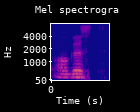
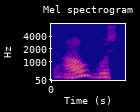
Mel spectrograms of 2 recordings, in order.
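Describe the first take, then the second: First: The first vowel sounds like 'aw'. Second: The first vowel sounds like 'ow'. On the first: The speaker calls it wrong. "Don't read as August" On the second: The speaker calls it right. "this is Au Au"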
